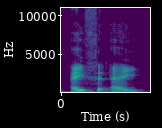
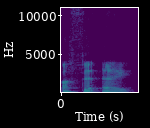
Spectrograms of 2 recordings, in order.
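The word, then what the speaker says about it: AFitA: Aphita, surely. I mean, it is literally capital A, then the word fit, then a capital A.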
